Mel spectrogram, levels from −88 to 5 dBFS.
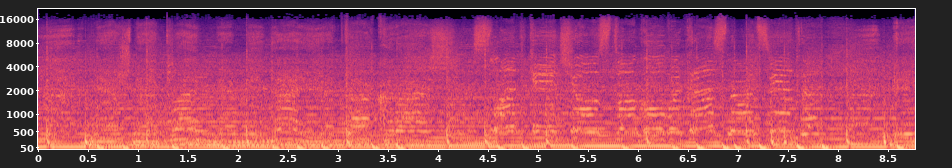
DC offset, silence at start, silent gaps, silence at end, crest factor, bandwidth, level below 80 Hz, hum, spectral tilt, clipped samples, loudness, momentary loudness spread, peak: under 0.1%; 0 s; none; 0 s; 10 dB; 18 kHz; -14 dBFS; none; -5 dB/octave; under 0.1%; -11 LUFS; 1 LU; 0 dBFS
